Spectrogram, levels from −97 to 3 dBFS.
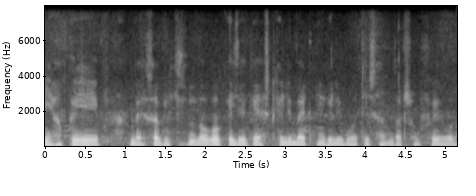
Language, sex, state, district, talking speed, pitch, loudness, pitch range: Hindi, male, Uttar Pradesh, Hamirpur, 210 wpm, 130 Hz, -18 LUFS, 125-130 Hz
